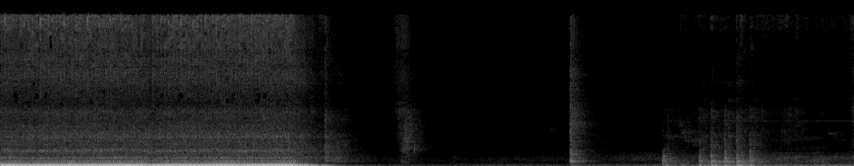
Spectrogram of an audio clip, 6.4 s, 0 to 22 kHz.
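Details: 2017 Yamaha FZ-09, test after clutch replacement: the engine runs and revs smoothly for about two seconds, then shuts off cleanly, with no clatter or slipping; sounds healthy.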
